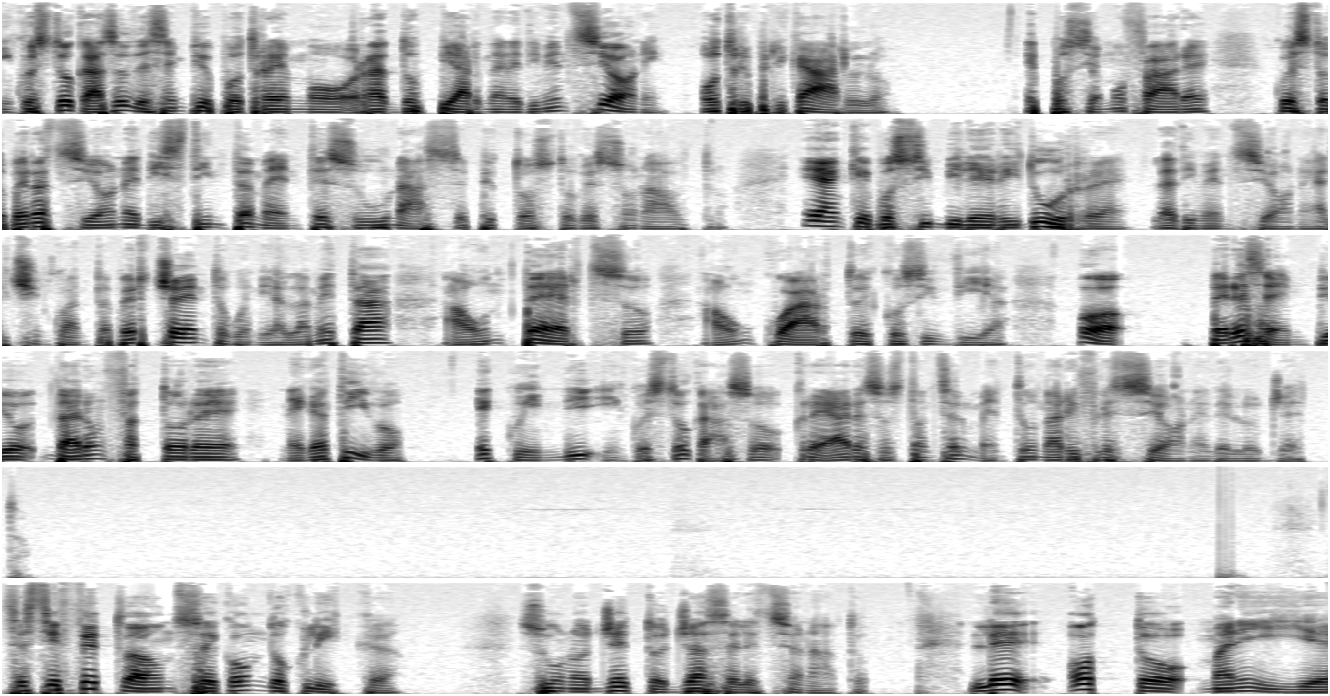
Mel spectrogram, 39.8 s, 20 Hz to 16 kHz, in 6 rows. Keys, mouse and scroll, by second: 27.5-29.4 alt+drag, 35.0 click.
